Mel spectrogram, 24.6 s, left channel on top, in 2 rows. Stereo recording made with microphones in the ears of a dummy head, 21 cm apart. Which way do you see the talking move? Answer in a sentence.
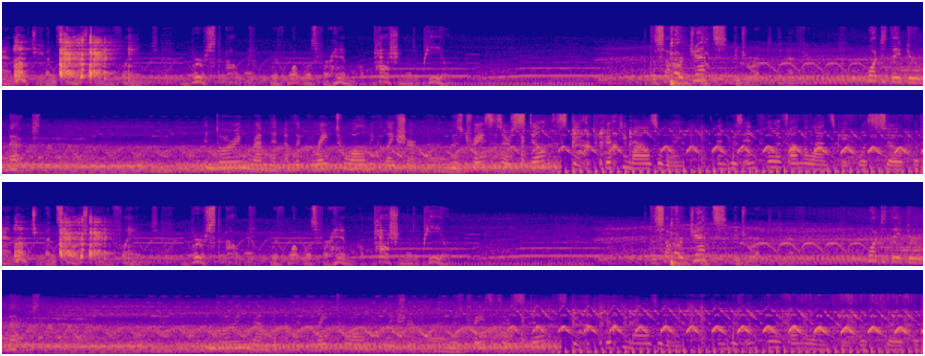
You can hear the talking move to the left.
